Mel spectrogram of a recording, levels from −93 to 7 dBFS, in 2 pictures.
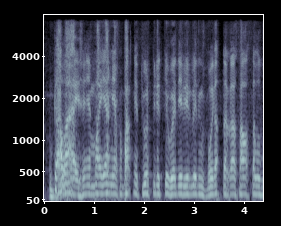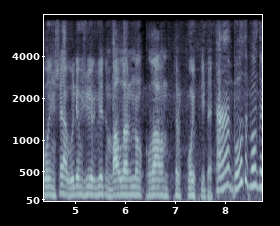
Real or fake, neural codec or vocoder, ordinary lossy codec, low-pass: fake; codec, 16 kHz in and 24 kHz out, 1.1 kbps, FireRedTTS-2 codec; MP3, 64 kbps; 7.2 kHz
